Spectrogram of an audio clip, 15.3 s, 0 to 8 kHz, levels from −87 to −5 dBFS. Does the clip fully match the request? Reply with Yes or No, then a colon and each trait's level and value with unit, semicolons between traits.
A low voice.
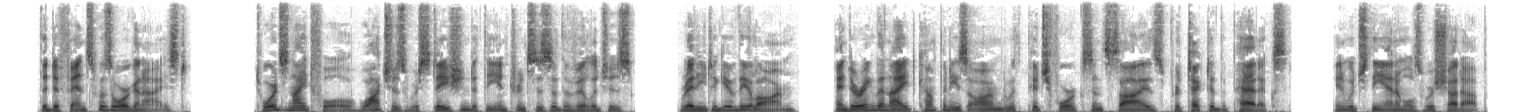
Yes: low, 115 Hz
